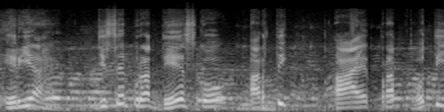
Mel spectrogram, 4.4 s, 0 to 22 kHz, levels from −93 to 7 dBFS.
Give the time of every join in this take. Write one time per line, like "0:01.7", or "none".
none

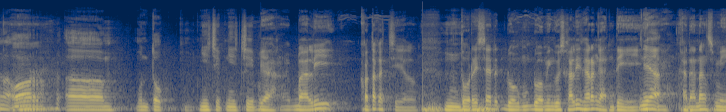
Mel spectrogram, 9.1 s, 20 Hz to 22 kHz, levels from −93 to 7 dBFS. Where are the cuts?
0:03.2
0:05.2

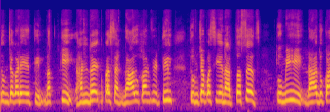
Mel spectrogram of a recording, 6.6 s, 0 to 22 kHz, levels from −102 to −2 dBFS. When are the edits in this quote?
none

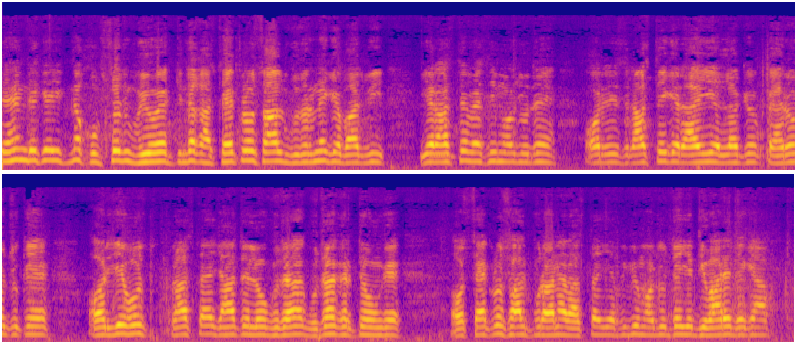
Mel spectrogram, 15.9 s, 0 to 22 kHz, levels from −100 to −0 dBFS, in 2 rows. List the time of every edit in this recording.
none

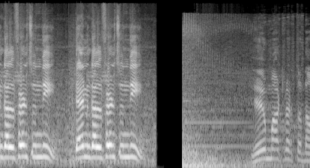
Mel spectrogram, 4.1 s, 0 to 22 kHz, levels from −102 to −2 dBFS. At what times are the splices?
none

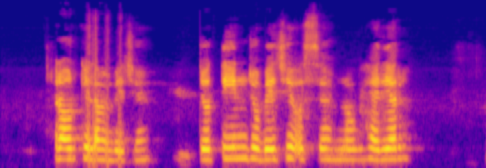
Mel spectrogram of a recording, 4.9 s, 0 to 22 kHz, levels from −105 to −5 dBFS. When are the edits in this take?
0:01.9

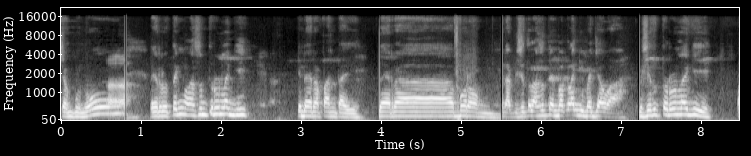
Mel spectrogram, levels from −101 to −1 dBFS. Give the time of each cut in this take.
0:00.8
0:03.9
0:05.6
0:07.2

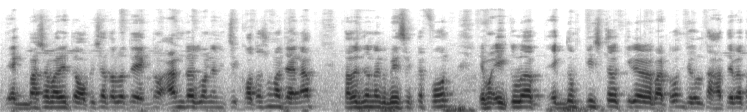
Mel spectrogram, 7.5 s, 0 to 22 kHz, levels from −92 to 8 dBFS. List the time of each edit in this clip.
none

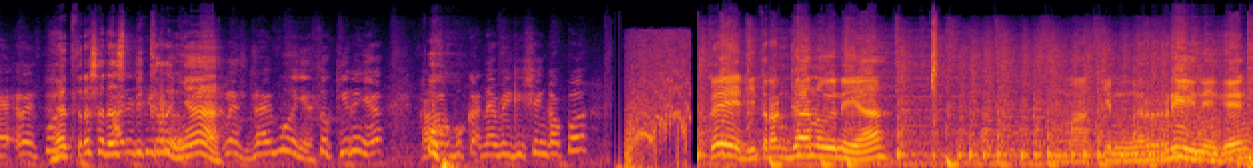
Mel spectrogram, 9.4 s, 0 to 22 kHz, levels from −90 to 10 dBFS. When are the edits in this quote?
0:04.7

